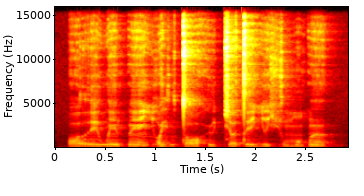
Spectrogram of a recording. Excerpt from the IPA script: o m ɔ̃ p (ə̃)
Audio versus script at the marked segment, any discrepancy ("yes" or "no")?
no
